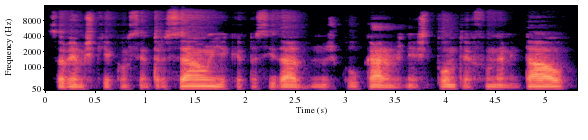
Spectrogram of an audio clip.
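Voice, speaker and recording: A man with a European Portuguese accent, a monk guiding a meditation gently and haltingly, with long pauses, over a video call. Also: very deep voice, steady tone, slightly rough. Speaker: Buddhist monk, meditation teacher. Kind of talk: guided meditation instruction. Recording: muffled, dull online call audio.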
